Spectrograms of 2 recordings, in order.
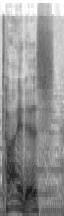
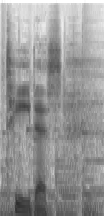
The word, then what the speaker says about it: Tidus: actors somewhere in jail in Japan decided to pronounce it teeters instead of Titus and I personally I liked eNOS better I'll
